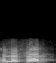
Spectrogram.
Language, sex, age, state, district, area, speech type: Bodo, male, 45-60, Assam, Kokrajhar, rural, conversation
